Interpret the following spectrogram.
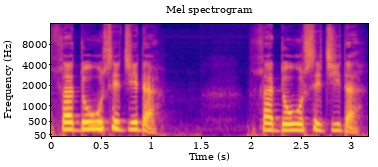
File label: "rvtosecetv", Muscogee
